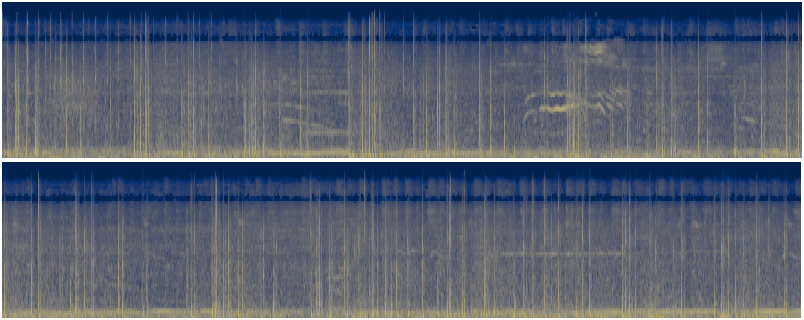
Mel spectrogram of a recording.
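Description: Aerial fireworks display: a continuous, irregular run of bangs and crackles from shells bursting, over a steady low hum.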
